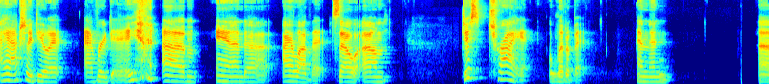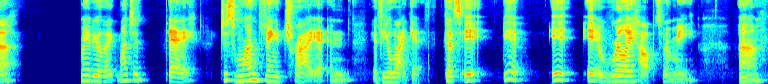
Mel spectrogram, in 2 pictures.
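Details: Adult female living with aphasia who is in recovery; aphasia.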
